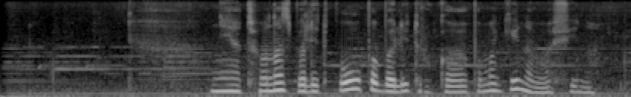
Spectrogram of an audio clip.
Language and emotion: Russian, sad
